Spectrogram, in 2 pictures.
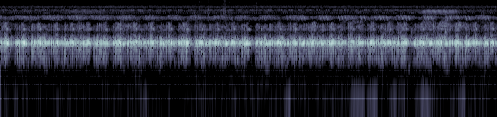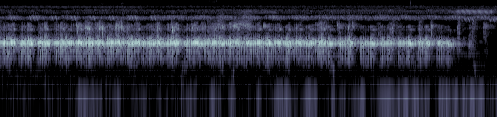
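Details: Many frogs calling together in rice fields in the countryside, a dense, loud chorus of rapid overlapping croaks pulsing several times a second, a thin high steady whine above, and the whole chorus fading out in the last half-second.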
